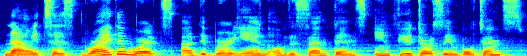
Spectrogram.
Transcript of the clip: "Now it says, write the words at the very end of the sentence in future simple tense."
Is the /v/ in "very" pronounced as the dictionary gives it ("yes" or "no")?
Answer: no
